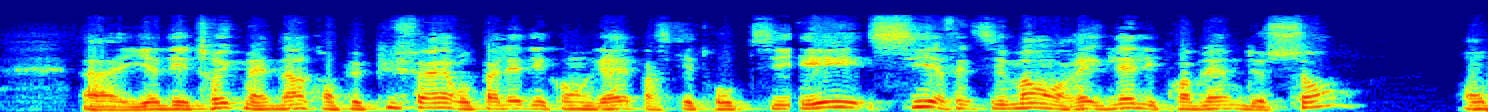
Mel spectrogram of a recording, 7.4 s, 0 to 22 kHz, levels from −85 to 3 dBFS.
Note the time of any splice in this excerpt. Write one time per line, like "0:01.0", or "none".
0:03.9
